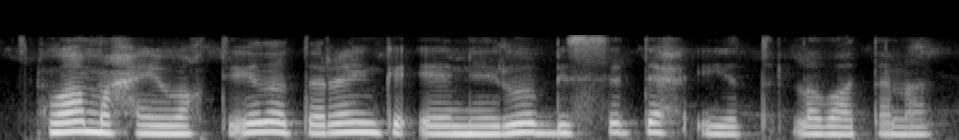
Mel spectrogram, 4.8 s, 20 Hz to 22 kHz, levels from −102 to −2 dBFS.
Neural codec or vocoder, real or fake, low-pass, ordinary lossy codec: none; real; 7.2 kHz; none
